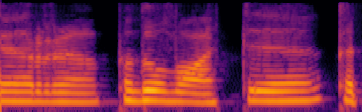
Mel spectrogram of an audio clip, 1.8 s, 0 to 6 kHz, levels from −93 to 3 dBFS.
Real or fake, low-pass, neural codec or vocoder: fake; 5.4 kHz; codec, 16 kHz, 2 kbps, X-Codec, HuBERT features, trained on general audio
